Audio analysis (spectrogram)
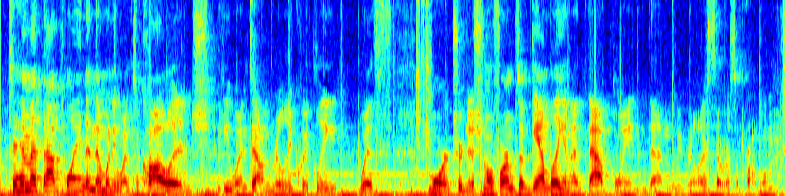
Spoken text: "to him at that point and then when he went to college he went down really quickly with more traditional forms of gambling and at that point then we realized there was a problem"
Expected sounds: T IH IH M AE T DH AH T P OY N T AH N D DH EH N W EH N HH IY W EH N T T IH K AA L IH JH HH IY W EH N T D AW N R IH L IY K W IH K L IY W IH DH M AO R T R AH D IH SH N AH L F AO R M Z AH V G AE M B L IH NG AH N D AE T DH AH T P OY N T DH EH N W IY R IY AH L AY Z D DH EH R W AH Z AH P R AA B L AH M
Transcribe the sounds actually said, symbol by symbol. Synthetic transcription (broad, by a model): T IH IH M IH T DH AH T P OY N T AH N DH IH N W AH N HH IY W EH N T T IH K AA L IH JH HH IY W EH N D AW N R IH L IY K W IH K L IY W IH DH M AO R T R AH D IH SH N L F AO R M Z AH V G AE M B L IH NG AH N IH T DH AH T P OY N DH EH N W IY R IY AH L AY Z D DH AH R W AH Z AH P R AA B L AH M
